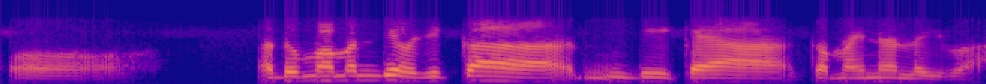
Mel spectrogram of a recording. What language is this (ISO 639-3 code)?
mni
